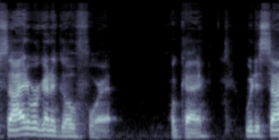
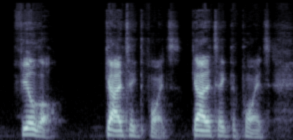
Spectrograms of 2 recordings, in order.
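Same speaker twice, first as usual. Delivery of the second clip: ordinary delivery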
